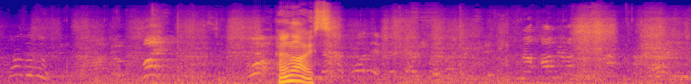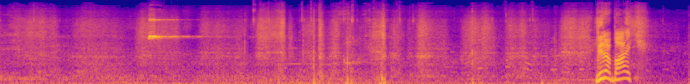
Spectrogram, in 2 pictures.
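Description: Young men shout loudly to each other outdoors.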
